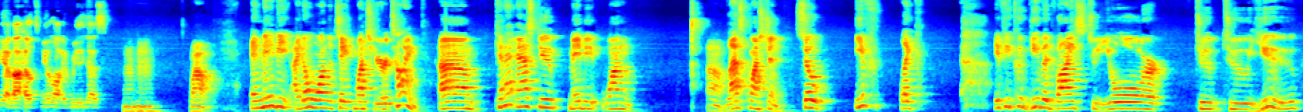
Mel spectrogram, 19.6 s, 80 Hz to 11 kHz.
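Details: Stuttering since childhood in a young adult man (stuttered his first 18 years) who still stutters and blocks, using a breathing technique only some of the time.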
